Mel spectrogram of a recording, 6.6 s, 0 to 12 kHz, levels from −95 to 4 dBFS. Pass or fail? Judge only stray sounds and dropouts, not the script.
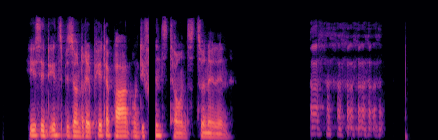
fail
